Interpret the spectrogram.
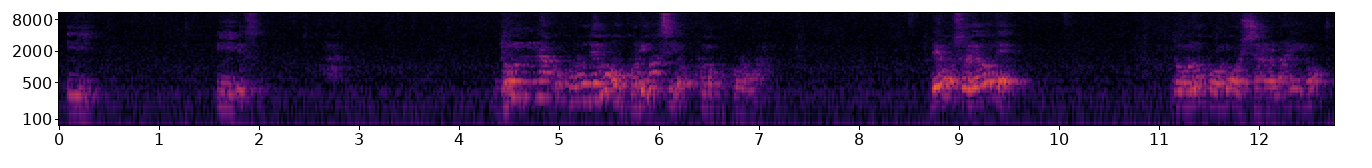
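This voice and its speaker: An older man with a giving a Buddhist sermon in an animated storytelling manner, acting out quoted exchanges. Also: sits high, a little slow, pauses often. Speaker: Buddhist preacher. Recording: echoey hall from far off.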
